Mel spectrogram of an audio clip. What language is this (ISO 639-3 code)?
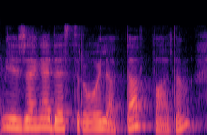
kaz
